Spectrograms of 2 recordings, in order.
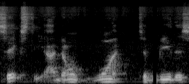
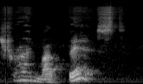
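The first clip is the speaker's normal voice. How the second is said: high, tearful, tear-soaked crying voice; 8 semitones higher than usual. Retelling what she said once she started crying, imitating someone crying. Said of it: "And she started crying".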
